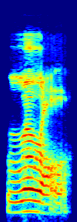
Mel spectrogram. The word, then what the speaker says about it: rural: this means countryside and for us who struggle with this pronunciation just practice write a note and then the L sound with the the tongue is at the end so rural rural rural rural okay I think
